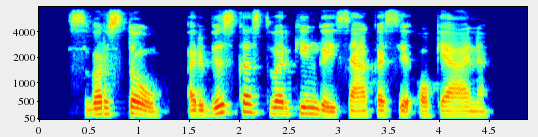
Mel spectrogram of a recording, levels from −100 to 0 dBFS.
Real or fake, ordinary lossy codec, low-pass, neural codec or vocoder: real; Opus, 64 kbps; 7.2 kHz; none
